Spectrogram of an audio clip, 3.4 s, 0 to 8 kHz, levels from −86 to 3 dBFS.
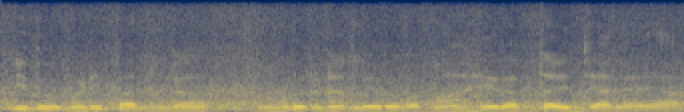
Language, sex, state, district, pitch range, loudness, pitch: Kannada, male, Karnataka, Dakshina Kannada, 110-130 Hz, -14 LUFS, 120 Hz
